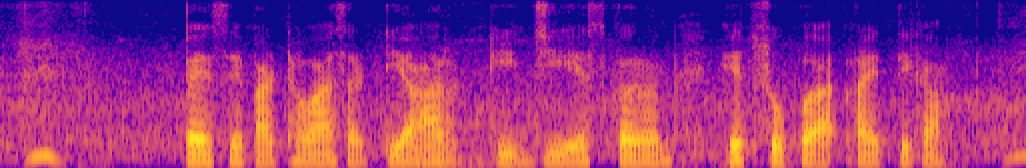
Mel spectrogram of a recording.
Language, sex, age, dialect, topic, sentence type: Marathi, male, <18, Varhadi, banking, question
